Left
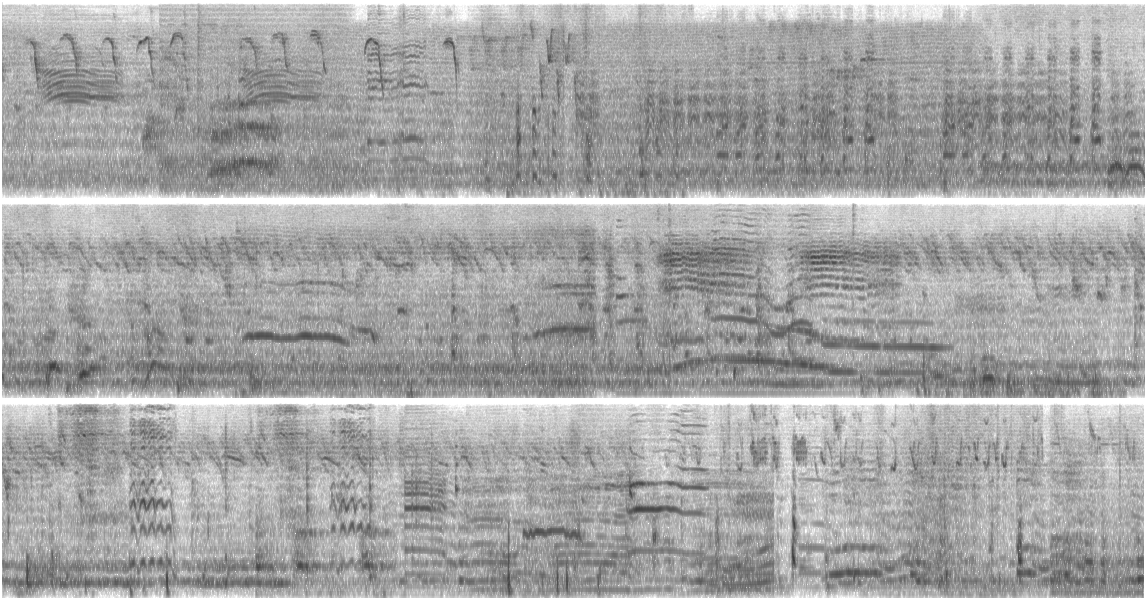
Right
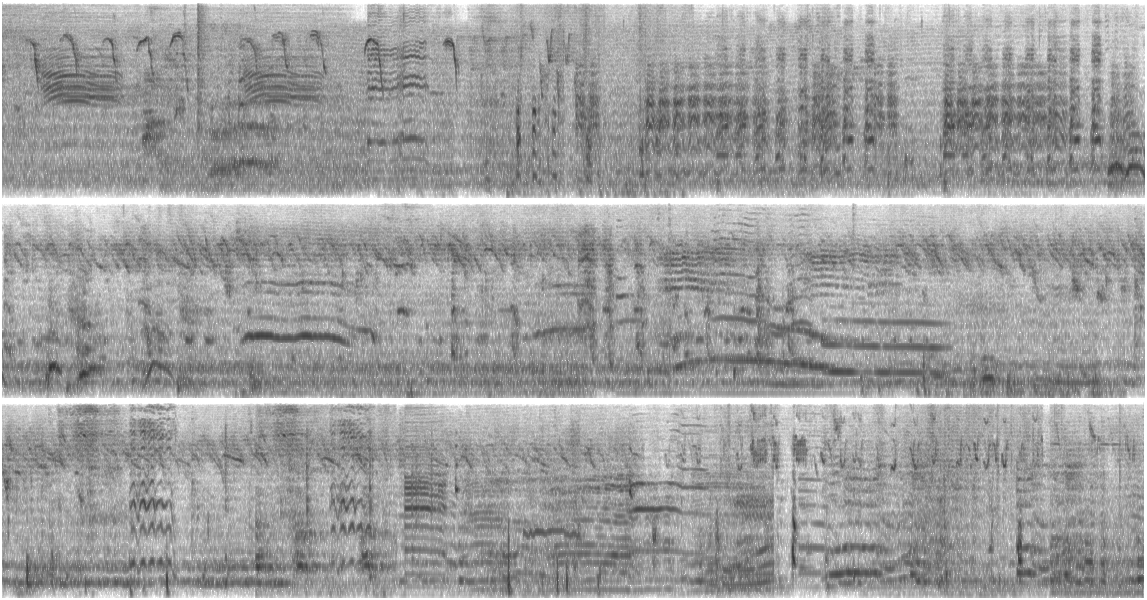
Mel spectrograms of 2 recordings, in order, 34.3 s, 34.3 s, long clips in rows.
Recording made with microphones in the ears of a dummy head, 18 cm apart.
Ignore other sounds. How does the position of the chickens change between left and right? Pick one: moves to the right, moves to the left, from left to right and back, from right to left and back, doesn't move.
doesn't move.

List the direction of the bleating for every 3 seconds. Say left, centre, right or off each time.
right, right, right, right, right, centre, left, centre, right, right, right, right.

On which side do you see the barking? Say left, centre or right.
right.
